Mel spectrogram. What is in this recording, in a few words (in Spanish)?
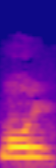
"mul", Silabas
